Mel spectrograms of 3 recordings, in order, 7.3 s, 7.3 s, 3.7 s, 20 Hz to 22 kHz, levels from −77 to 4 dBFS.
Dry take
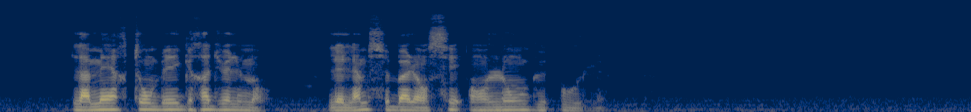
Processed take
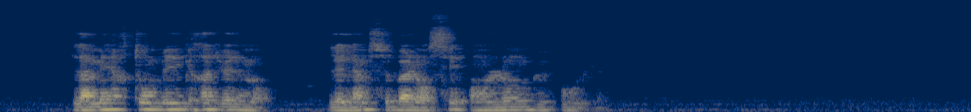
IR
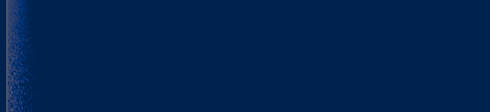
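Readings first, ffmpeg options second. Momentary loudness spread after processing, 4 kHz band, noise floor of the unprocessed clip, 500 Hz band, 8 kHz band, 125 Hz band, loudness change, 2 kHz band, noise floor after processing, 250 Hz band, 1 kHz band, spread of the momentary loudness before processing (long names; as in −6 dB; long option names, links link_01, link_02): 16 LU, −2.5 dB, −65 dBFS, −1.5 dB, can't be measured, +0.5 dB, −1.0 dB, −1.5 dB, −67 dBFS, −0.5 dB, −1.0 dB, 17 LU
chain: -filter_complex "[0:a]equalizer=frequency=310:width_type=o:width=0.86:gain=3[link_01];[1:a]atrim=start_sample=2205,afade=type=out:start_time=0.13:duration=0.01,atrim=end_sample=6174[link_02];[link_01][link_02]afir=irnorm=-1:irlink=0"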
